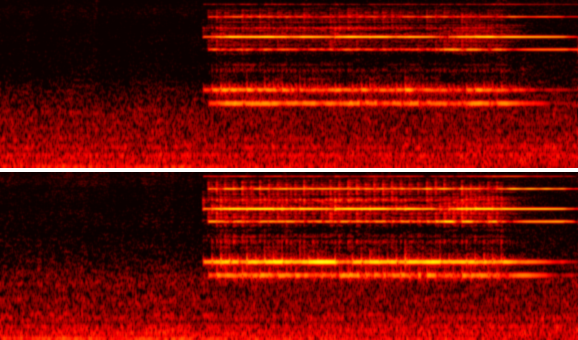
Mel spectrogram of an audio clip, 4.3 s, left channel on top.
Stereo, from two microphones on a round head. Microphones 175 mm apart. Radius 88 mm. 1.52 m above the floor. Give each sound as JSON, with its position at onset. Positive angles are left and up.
{"t": 1.5, "sound": "a phone ringing", "side_deg": -30, "distance_m": 1.0}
